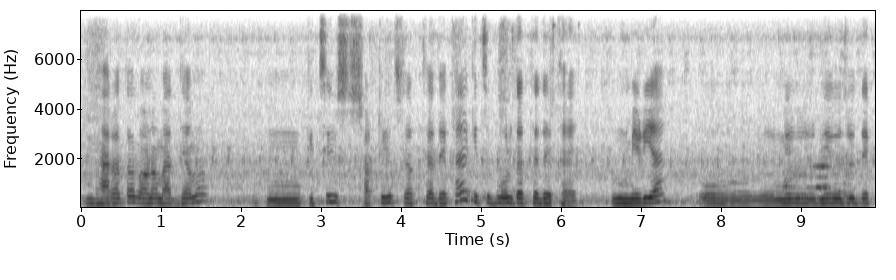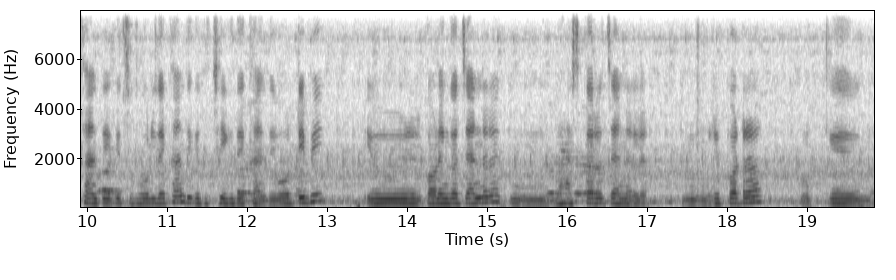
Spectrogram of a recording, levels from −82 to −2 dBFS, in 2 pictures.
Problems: constant background noise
